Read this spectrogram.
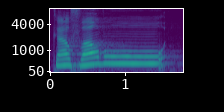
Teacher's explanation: Karena ada waw sukun sebelumnya dhammah. Maka cara membunyikannya adalah dipanjangkan ra-nya 2 harokat. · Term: mad tabi'i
